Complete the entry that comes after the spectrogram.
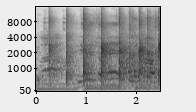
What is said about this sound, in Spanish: Dale un fuerte aplauso.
